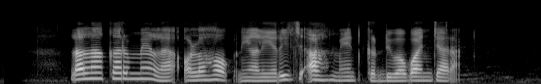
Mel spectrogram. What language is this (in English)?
Sundanese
